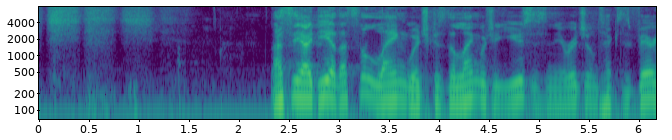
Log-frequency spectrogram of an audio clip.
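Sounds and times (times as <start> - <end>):
person imitating angry heavy breathing through the nose: 0.0 - 1.6
speech: 2.3 - 6.1.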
